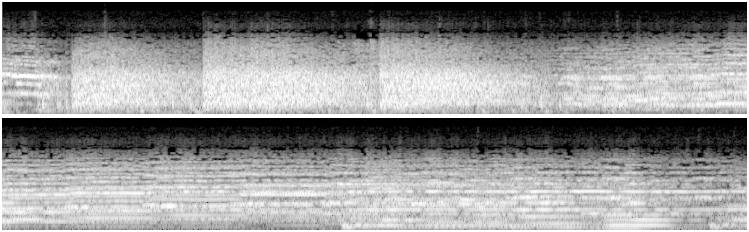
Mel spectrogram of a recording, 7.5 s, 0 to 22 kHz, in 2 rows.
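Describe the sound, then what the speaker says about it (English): Three sharp gunshot bursts in quick succession, loud and close, ring out in an old-time Western radio drama as three startled men fire at the masked Lone Ranger, followed by a swelling dramatic orchestral music cue. "The 3 men, startled by the sudden appearance of the Lone Ranger, fired a few shots"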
